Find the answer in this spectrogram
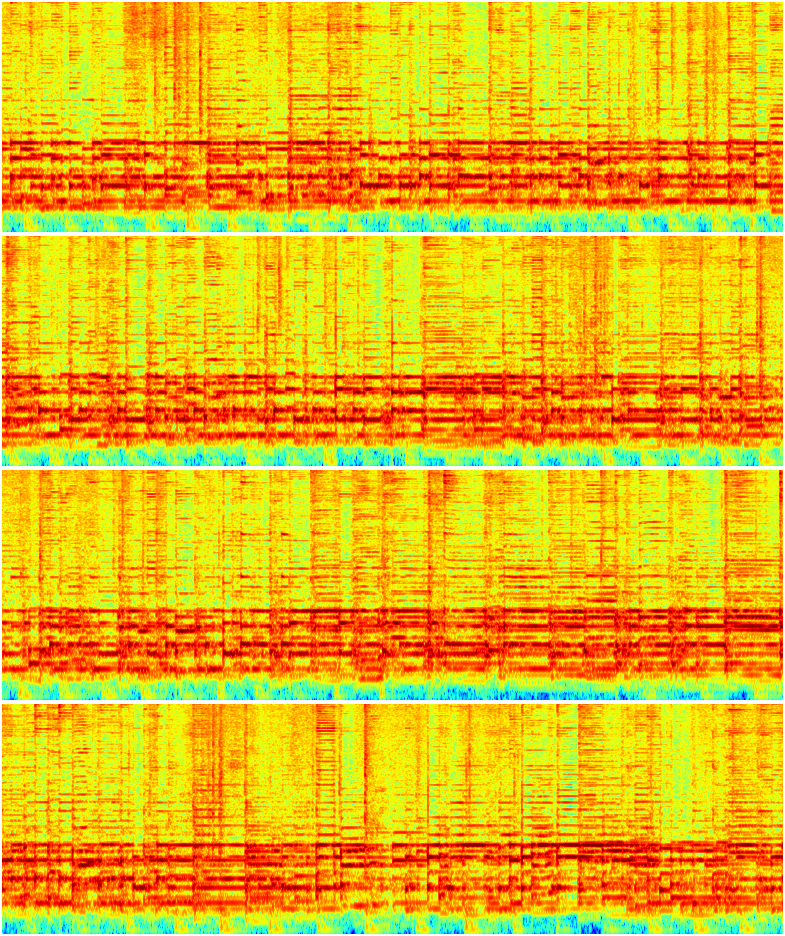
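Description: Banjo played solo, an instrumental tune picked at a steady, even pulse with no singing.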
